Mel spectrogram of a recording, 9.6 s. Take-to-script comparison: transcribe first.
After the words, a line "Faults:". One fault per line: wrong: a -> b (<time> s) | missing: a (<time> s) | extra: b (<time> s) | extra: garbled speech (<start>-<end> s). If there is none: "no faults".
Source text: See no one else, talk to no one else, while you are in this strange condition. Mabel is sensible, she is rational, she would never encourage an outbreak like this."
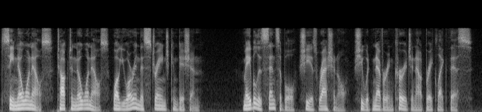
See no one else, talk to no one else, while you are in this strange condition. Mabel is sensible, she is rational, she would never encourage an outbreak like this."
Faults:
no faults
